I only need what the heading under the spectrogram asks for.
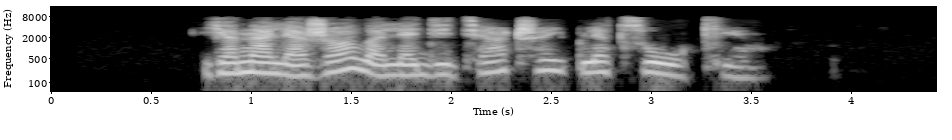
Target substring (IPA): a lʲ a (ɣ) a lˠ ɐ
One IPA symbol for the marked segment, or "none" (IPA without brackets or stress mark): ʐ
